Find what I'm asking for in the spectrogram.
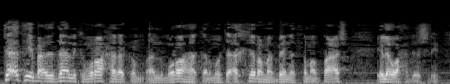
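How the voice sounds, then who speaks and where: Speaking rapid-fire in a husky, darkish, medium-pitched voice, a middle-aged Saudi man hosts a youth show as a preacher. He is expressive and lively, turning to his young audience to ask them questions. The sound is dull.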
